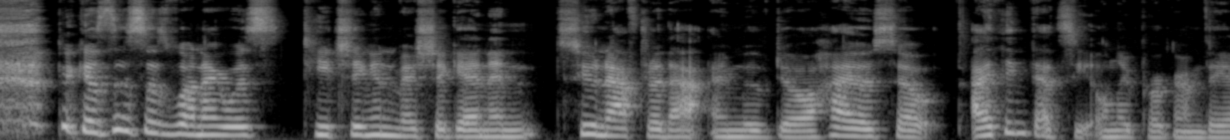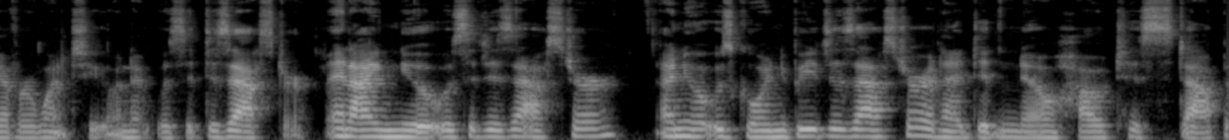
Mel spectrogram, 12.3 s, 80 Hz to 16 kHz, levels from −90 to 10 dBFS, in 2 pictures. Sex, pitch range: female, 165-225 Hz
